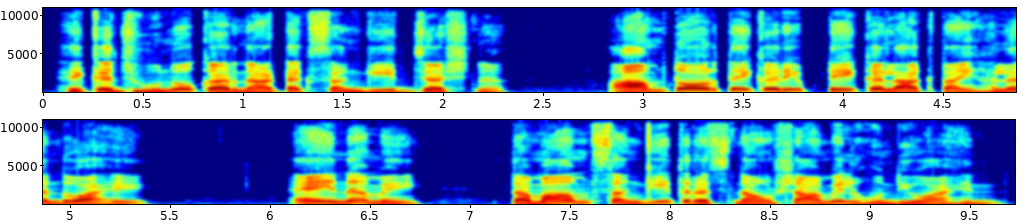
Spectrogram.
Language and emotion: Sindhi, neutral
